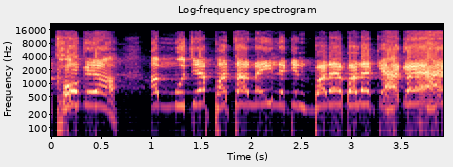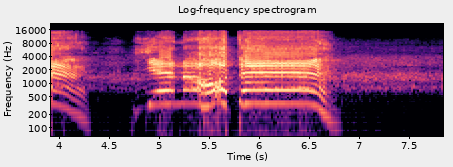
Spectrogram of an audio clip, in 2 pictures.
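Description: A man speaks forcefully and loudly through a microphone over loudspeakers.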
